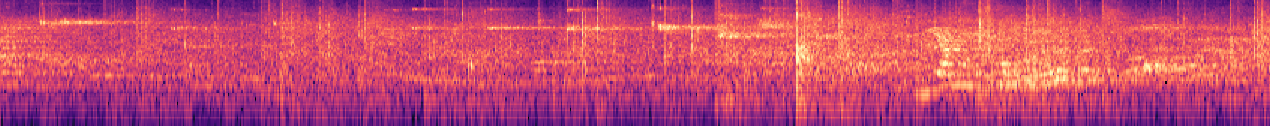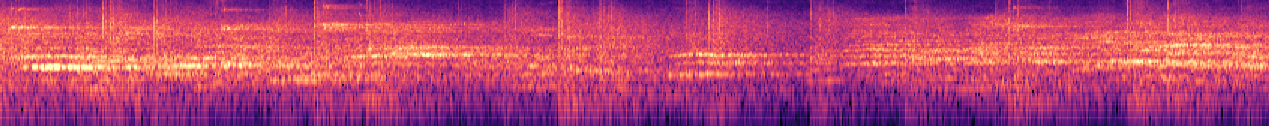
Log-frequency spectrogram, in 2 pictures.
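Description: Young players shout and call out to each other.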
